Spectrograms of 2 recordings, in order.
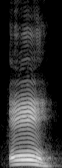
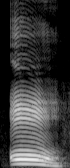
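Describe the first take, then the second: Both takes have the same delivery.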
